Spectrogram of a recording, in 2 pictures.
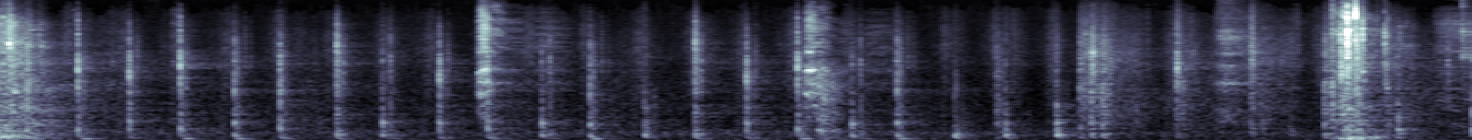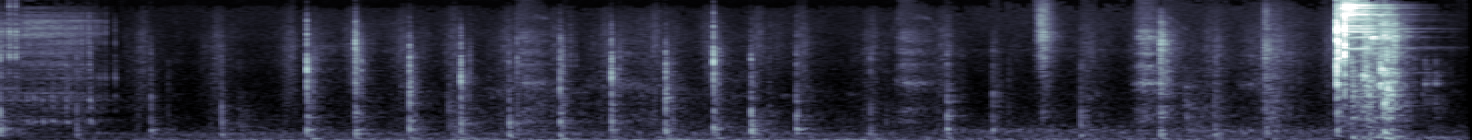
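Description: Footsteps thud steadily across a creaking wooden floor.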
